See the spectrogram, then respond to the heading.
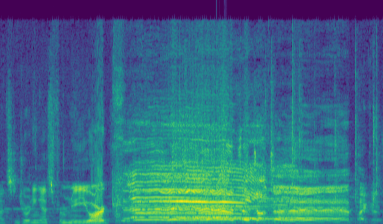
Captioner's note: cheering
